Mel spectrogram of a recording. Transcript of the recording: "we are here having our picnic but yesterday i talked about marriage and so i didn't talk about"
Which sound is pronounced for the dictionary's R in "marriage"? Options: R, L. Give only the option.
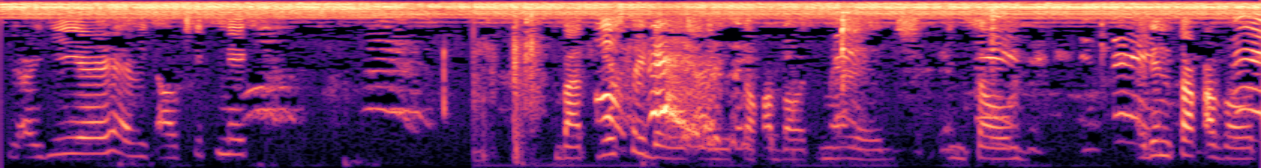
L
